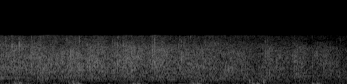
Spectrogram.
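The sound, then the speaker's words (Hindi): An audience at a spiritual program claps to welcome a speaker, with dense, steady applause that tapers slightly toward the end. “हम सभी करतल ध्वनि से दीपा दीदी का स्वागत करेंगे।”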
